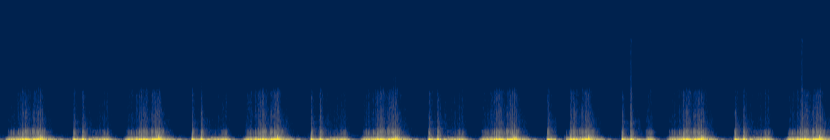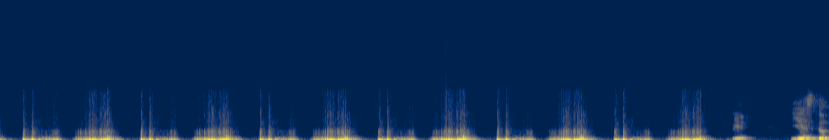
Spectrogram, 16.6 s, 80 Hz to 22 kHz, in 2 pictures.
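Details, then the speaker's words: Mitral stenosis, Duroziez rhythm at about 50/min: loud S1, pause, split S2, low-pitched rumbling murmur, then presystolic accentuation. "un s1 fuerte después una pequeña pausa en la que no se escucha nada y después ya el desdoblamiento del segundo ruido y otra vez empieza con un soplo de baja tonalidad y después un reforzamiento presistólico Ese es el ritmo dures"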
